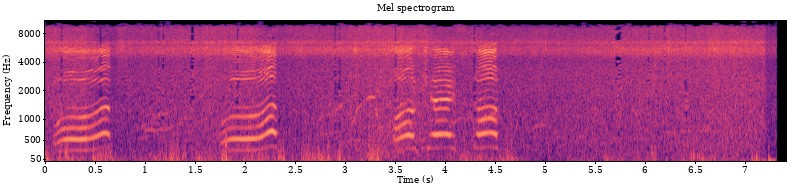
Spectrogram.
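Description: White water rushes and splashes loudly around a raft.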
